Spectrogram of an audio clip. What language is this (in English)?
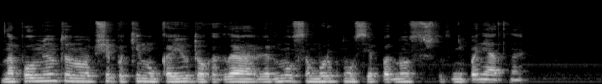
Russian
